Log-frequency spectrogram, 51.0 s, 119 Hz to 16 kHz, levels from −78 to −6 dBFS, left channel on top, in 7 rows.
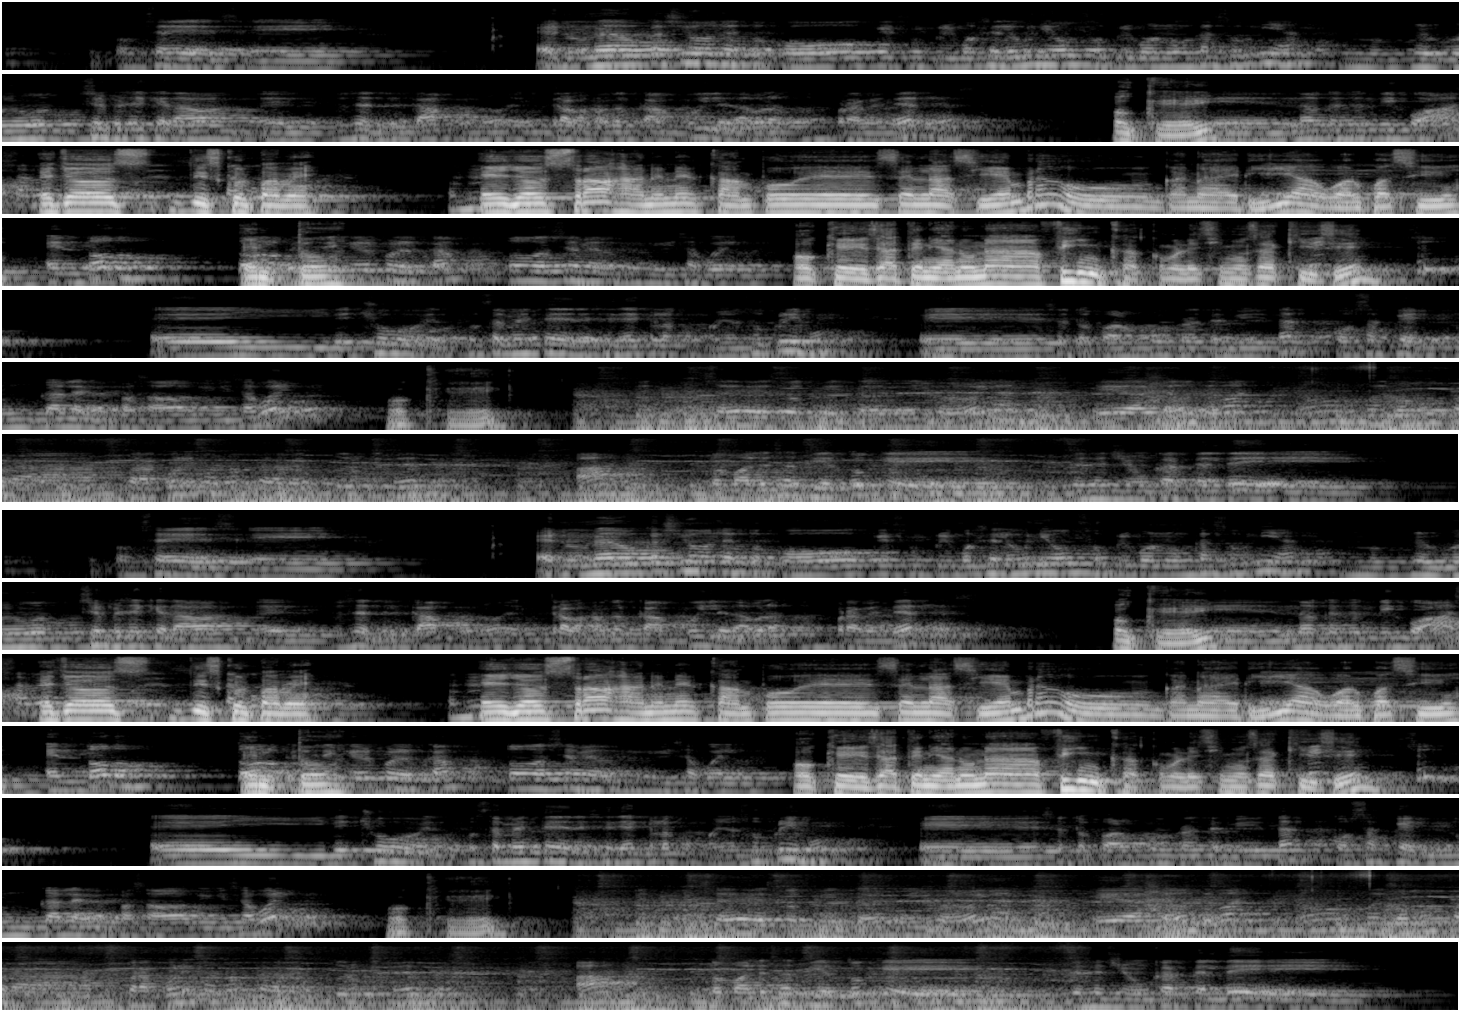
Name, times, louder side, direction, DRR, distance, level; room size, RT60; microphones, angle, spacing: voice 1, 0.6-1.6 2.7-12.0 13.1-15.4 15.8-16.2 16.8-17.0 20.9-21.6 22.1-22.6 23.0-25.6 28.4-28.5 28.9-29.0 29.9-33.3 33.7-37.9 39.6-41.6 41.9-46.0 46.6-46.8 47.2-48.8 49.0-50.5, equal, 45° right, 5 dB, 4.9 m, -37 dB
voice 2, 12.8-13.3 14.8-16.1 17.0-21.9 23.0-23.6 25.8-28.7 38.3-38.9, left 1 dB, 10° left, 11 dB, 1.0 m, -25 dB
sound 1, 39.3-49.2, right 1 dB, 25° right, 1.6 m, -35 dB
30.0 x 19.5 x 8.3 m, 0.78 s
head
